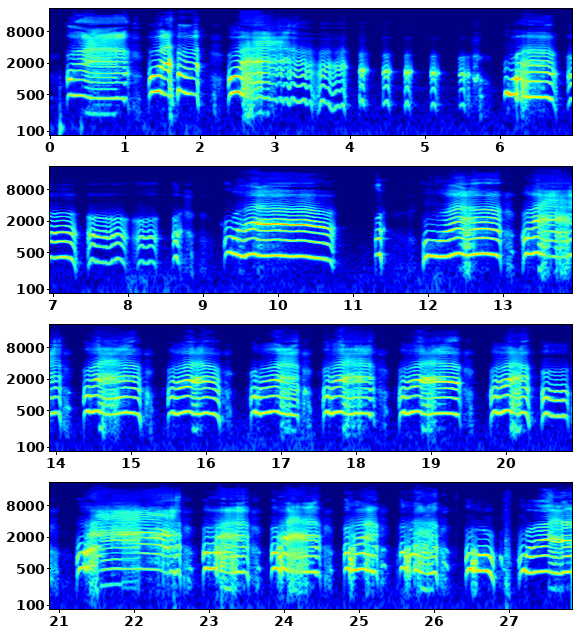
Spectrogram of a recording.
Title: Newborn Baby Crying Sound Effect Royalty Free SFX HQ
